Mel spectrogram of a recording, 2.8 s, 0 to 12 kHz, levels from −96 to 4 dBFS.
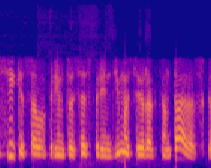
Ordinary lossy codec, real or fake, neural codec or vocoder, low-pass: AAC, 64 kbps; real; none; 10.8 kHz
